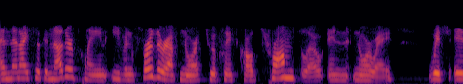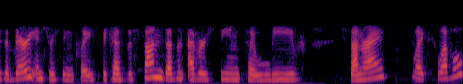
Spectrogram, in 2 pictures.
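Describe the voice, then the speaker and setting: With ordinary pitch variation, an unremarkable speaking voice talks at a moderate pace. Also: woman, fairly high pitch for a woman. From Utah. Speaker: artist, model and actress. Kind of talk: casual interview chat.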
